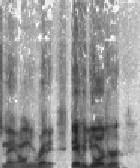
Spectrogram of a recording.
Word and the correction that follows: Jaeger: Jaeger. – There you go.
